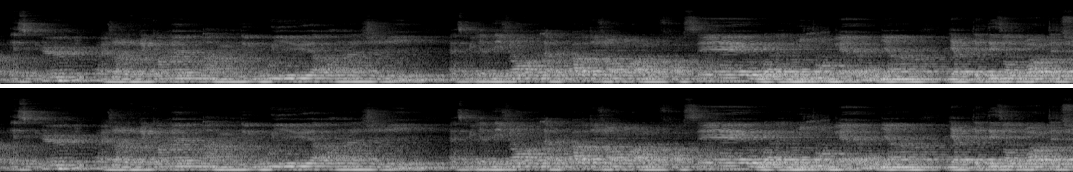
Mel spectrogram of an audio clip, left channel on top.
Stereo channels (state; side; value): identical; both; correlation 1.00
